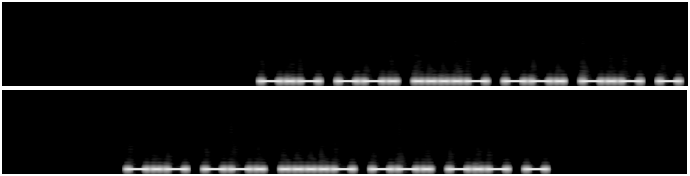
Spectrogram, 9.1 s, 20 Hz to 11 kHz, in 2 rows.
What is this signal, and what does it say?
Morse code, heard as a keyed tone, about 28 wpm, 700 Hz. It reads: KG4GKT KG4GKT
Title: USA Call Signs - 6 Characters - Repeated 2x - 28wpm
